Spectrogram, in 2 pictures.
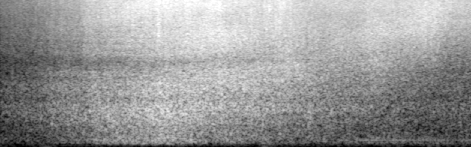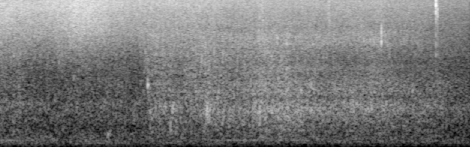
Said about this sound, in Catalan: Qui no ha experimentat una sobtada relaxació escoltant la remor de les onades a la platja, hipnotitzat per la brisa marina?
